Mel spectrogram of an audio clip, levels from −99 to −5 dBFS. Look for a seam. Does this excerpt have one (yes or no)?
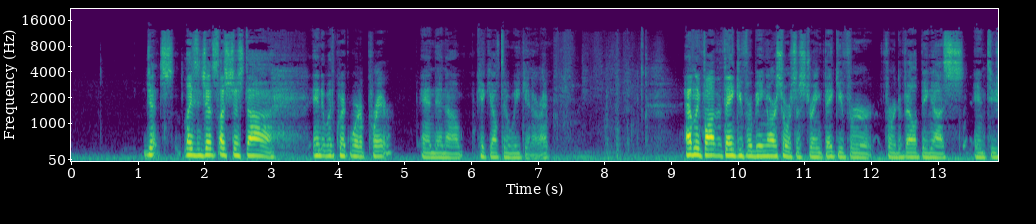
no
